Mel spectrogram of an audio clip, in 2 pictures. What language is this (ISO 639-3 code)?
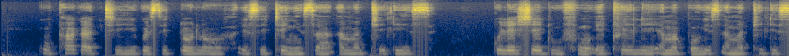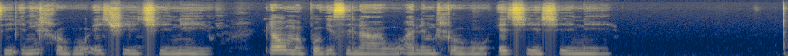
nde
